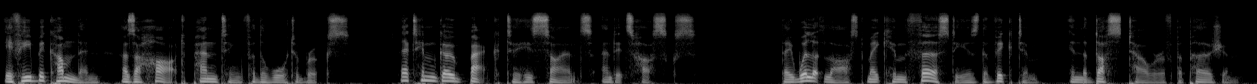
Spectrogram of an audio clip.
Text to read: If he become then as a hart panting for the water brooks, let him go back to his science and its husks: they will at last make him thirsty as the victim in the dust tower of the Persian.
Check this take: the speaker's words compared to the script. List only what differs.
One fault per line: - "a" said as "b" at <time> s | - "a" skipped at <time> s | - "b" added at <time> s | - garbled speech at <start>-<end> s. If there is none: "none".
none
